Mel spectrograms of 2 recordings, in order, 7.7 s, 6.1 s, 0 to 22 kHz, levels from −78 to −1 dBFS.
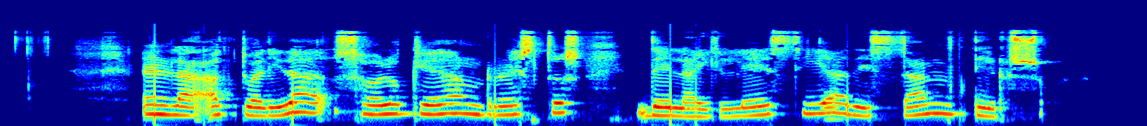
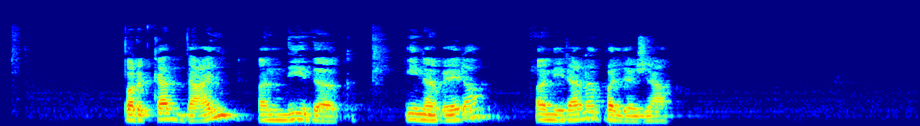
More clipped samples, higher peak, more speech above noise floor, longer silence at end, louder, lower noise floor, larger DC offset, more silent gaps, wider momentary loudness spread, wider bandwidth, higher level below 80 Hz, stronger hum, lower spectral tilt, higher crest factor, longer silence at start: neither; first, 0 dBFS vs -4 dBFS; first, 53 dB vs 43 dB; second, 0.7 s vs 1.65 s; first, -16 LUFS vs -24 LUFS; about the same, -69 dBFS vs -66 dBFS; neither; neither; second, 6 LU vs 9 LU; second, 9.6 kHz vs 11 kHz; first, -58 dBFS vs -72 dBFS; neither; second, -2 dB/octave vs -6.5 dB/octave; second, 16 dB vs 22 dB; second, 0.65 s vs 0.85 s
